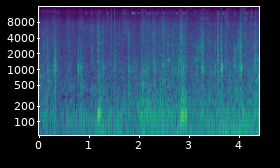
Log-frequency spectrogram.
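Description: A carriage horse's hooves clip-clopping on the road as it pulls the carriage, a string of irregular knocks over the low rumble of the moving cart.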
